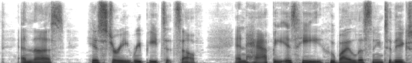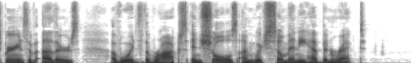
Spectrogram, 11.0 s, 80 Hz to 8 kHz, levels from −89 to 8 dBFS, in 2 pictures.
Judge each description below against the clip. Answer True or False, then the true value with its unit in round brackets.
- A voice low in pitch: False (155 Hz)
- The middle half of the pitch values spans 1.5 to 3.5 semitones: True (2.9 semitones)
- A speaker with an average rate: True (160 wpm)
